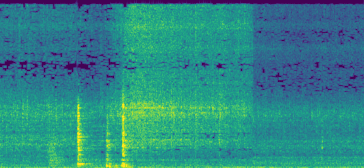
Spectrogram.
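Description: Onion, tomato and spice masala sizzling in oil in a wok, with three sharp knocks about a second in.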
